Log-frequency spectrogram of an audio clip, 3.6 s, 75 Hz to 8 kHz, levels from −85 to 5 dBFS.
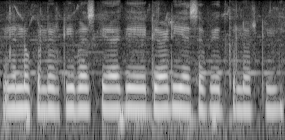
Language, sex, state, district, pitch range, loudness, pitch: Hindi, female, Rajasthan, Jaisalmer, 210-215 Hz, -14 LUFS, 210 Hz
